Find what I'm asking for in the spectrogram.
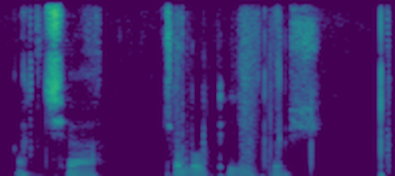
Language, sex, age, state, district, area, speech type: Kashmiri, male, 30-45, Jammu and Kashmir, Baramulla, rural, spontaneous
